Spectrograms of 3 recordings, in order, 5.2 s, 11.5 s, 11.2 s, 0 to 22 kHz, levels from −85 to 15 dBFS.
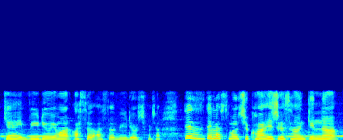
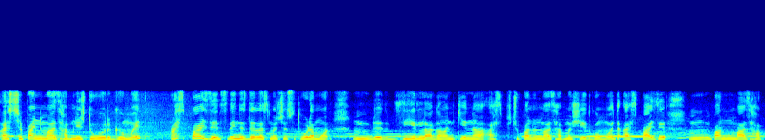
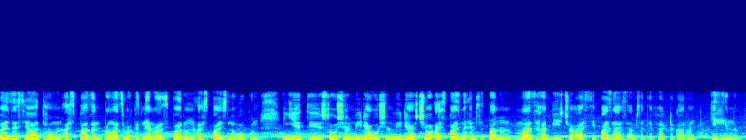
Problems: continuous background conversations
